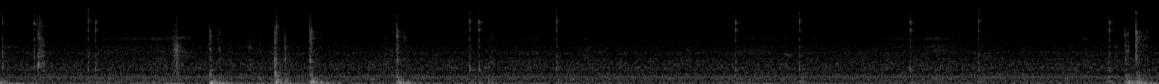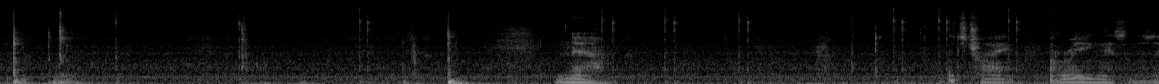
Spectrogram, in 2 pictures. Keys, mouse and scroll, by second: 0.6 click, 1.9 KP_1, 2.5 Tab, 2.9 a, 3.9 s, 5.3 click, 7.8 click, 9.6 click, 11.2 alt+a, 11.8 Tab, 12.0 alt+a, 12.1-12.5 scroll down 5, 12.5 middle click, 14.0-14.7 scroll up 6, 15.0 click, 15.9 KP_1, 17.4 click, 20.3 click, 21.3 click.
